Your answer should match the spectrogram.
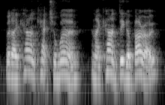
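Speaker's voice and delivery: ordinary delivery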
